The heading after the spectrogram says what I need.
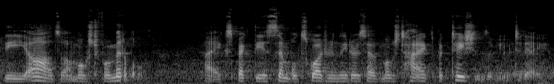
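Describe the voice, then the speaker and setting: Sci-fi drama aide, male actor: analytical, formal man, slightly high and gravelly, exact diction. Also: fairly even intonation, background noise. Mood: calm, analytical. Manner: measured, formal, exact wording. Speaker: adviser to the clan leader. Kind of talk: science fiction audio drama.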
